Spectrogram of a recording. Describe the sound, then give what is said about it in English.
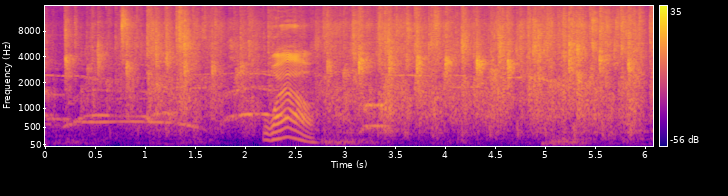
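Thin, scattered, sarcastic audience clapping for an audience member celebrating his 18th birthday patters steadily throughout, with a voice exclaiming over it and a brief warbling tone around the middle. “I've never heard a sarcastic clap before.”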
